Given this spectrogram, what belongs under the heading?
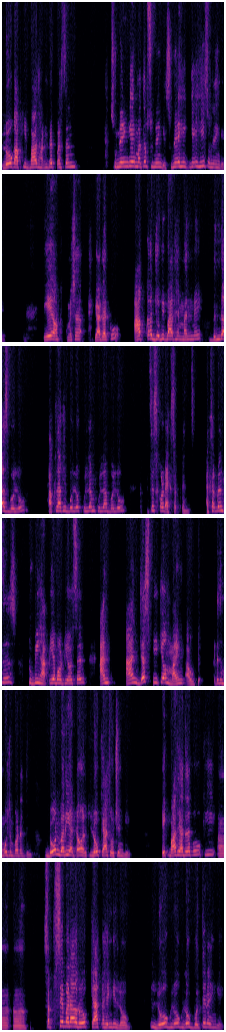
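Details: Adult who stammers, a guest in an interview series on people who stammer; word repetitions noted in this stretch; stuttering.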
